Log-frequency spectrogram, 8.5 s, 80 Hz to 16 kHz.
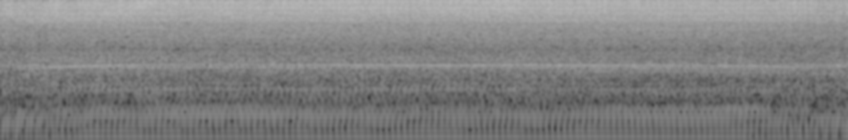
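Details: Used replacement engine just fitted to a John Deere LA145 mower, started on choke with a jury-rigged battery; catches and holds a steady, even run with no knocks or misses; normal running.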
